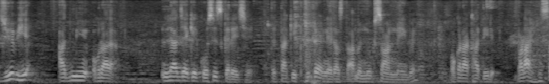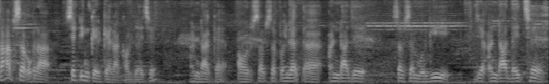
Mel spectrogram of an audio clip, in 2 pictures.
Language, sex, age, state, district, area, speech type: Maithili, male, 45-60, Bihar, Araria, rural, spontaneous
